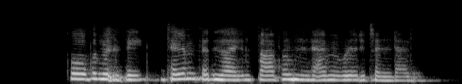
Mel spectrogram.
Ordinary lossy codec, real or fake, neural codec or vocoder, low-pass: Opus, 32 kbps; fake; codec, 24 kHz, 1 kbps, SNAC; 7.2 kHz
